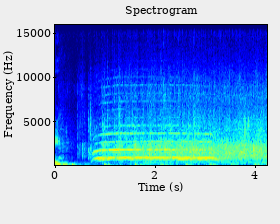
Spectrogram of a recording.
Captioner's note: audience applauds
